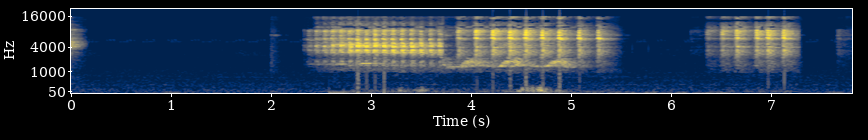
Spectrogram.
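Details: Grey-cheeked bulbul, known locally as cucak jenggot, in a tutor recording of rough, dense rapid-fire 'tembakan' song: harsh buzzy bursts of rapidly pulsed notes, broken by silences, then a shorter pulsed burst near the end.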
